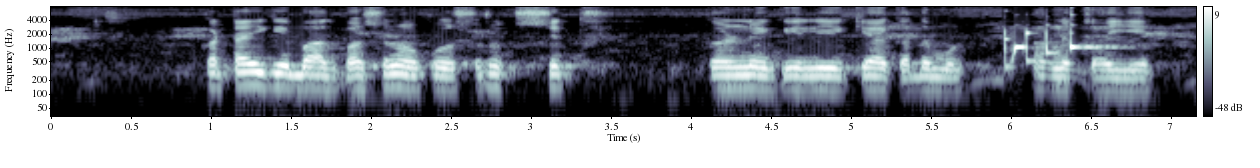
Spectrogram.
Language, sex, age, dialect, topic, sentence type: Hindi, male, 18-24, Marwari Dhudhari, agriculture, question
